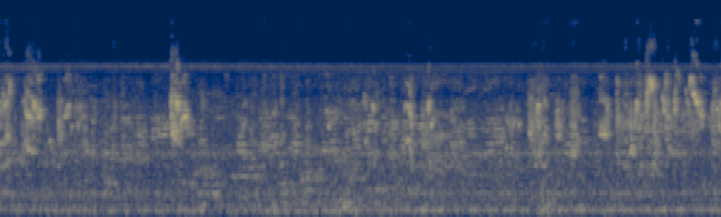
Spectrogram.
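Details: Budgerigar colony chatter: many birds at once give dense, high, twittering warbles and sharp chirps. Louder squeaky peaks come every second or so, over a low steady hum.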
